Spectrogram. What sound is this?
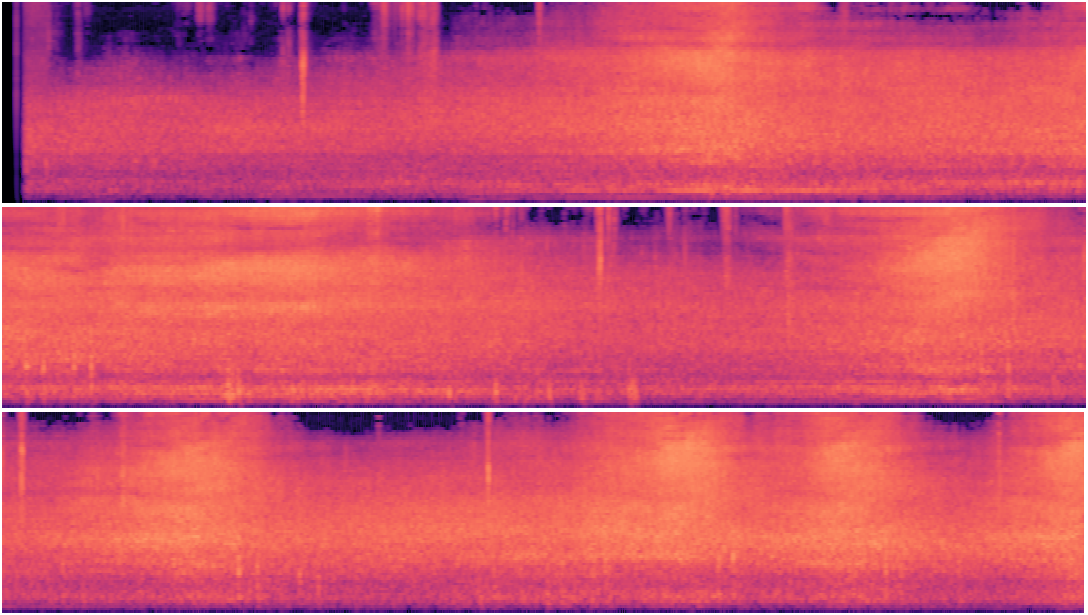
Cars Driving by as I stand on the sidewalk in the middle of the two lanes
Cars, Fast, Road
